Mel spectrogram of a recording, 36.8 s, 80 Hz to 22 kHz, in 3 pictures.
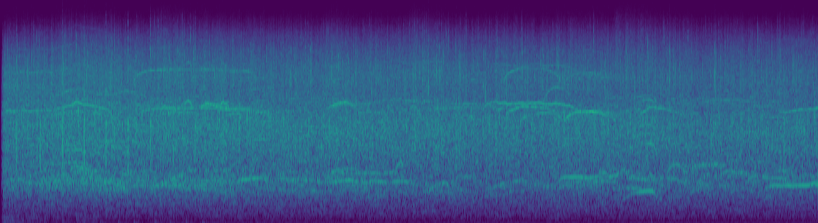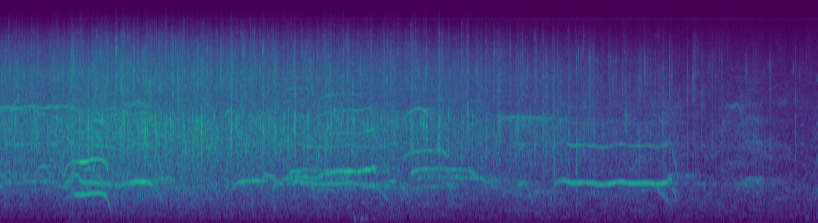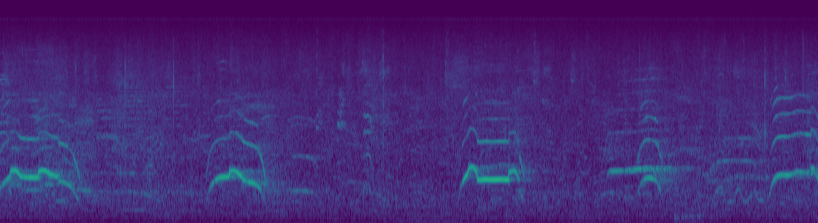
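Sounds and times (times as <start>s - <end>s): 
crowd applause: 0.0s - 36.7s.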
